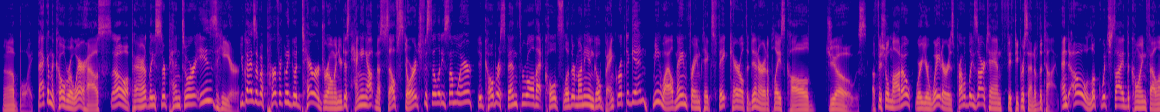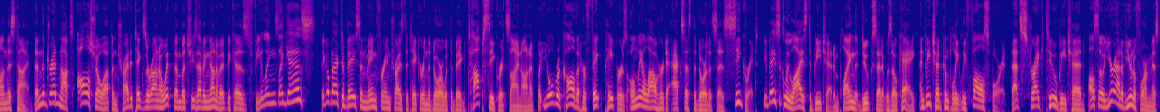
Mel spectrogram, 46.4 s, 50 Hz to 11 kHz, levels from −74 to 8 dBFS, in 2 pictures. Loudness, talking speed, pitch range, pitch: -24 LUFS, 220 wpm, 120-200 Hz, 155 Hz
